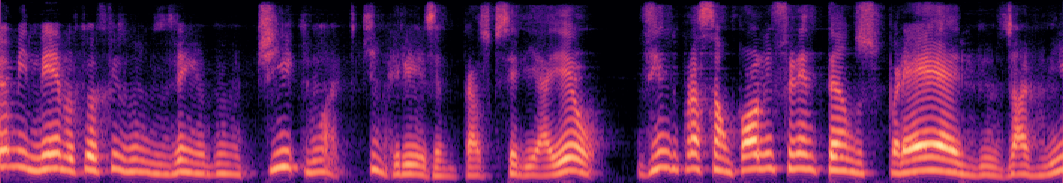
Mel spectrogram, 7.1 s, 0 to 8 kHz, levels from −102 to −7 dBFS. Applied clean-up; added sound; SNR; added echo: neural mask model DeepFilterNet 3.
